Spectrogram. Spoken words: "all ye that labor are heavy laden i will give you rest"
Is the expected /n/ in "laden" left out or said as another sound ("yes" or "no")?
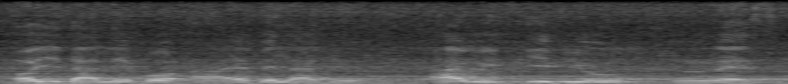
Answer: yes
